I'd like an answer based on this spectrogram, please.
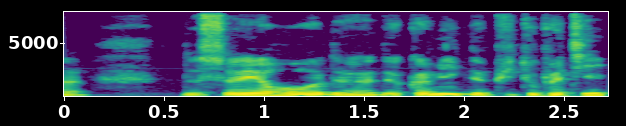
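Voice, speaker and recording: With a dark, mellow tone and fairly even intonation, a man talks at a fairly low pitch in a dry, close sound with no echo. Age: 50s. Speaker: sales consultant. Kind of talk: interview. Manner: halting, many repeated words.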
